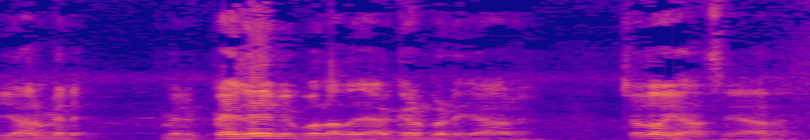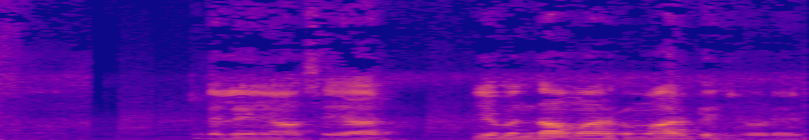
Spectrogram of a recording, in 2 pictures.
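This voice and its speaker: In a whiny, put-on character voice at medium pitch, a man talks at a moderate pace with fairly even intonation, big swings in loudness, long, frequent pauses and clear background noise. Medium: short film. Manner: fearful, whiny, pleading, repeats "yaar" constantly.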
